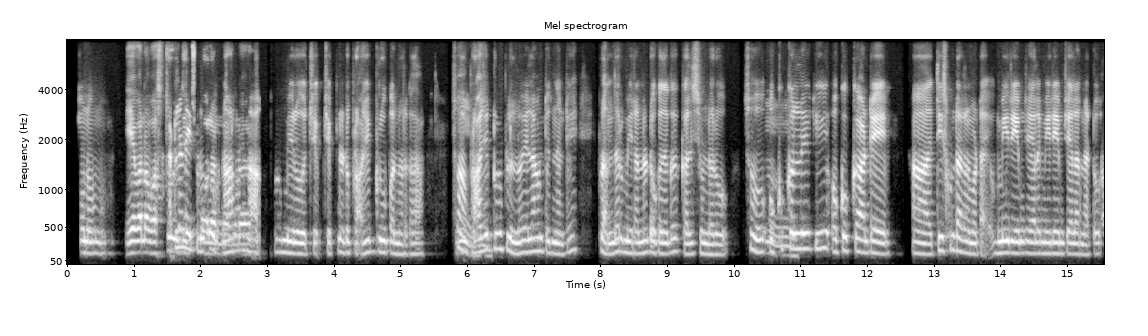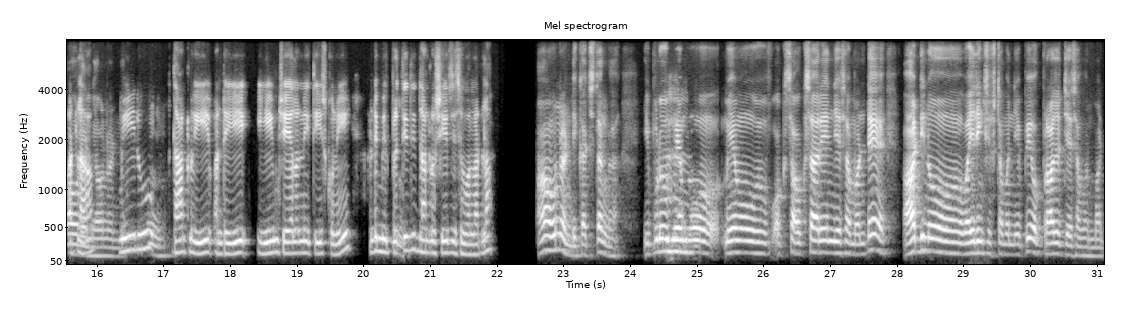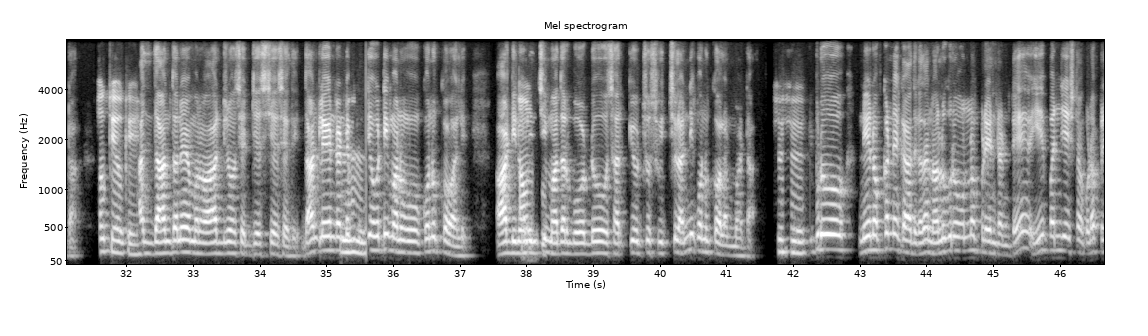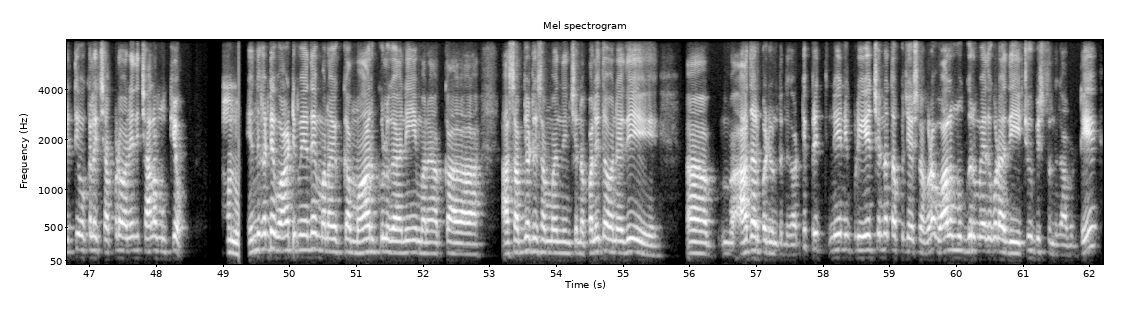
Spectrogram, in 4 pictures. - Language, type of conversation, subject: Telugu, podcast, మీరు చాట్‌గ్రూప్‌ను ఎలా నిర్వహిస్తారు?
- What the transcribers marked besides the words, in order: in English: "నార్మల్‌గా"; in English: "ప్రాజెక్ట్ గ్రూప్"; in English: "సో"; in English: "ప్రాజెక్ట్ గ్రూప్‌లలో"; in English: "సో"; in English: "షేర్"; in English: "ఆర్డినో వైరింగ్ సిస్టమ్"; in English: "ప్రాజెక్ట్"; in English: "ఆర్డినో సెట్"; in English: "ఆర్డినో"; in English: "మదర్"; in English: "సబ్జెక్ట్‌కి"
